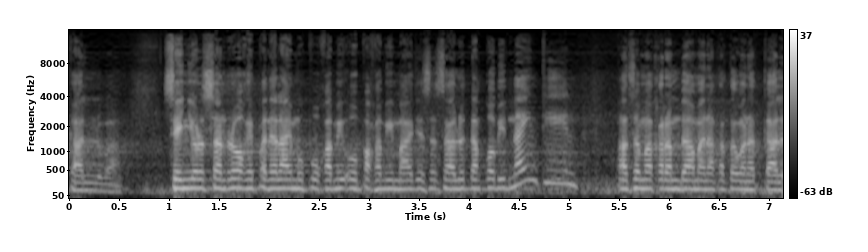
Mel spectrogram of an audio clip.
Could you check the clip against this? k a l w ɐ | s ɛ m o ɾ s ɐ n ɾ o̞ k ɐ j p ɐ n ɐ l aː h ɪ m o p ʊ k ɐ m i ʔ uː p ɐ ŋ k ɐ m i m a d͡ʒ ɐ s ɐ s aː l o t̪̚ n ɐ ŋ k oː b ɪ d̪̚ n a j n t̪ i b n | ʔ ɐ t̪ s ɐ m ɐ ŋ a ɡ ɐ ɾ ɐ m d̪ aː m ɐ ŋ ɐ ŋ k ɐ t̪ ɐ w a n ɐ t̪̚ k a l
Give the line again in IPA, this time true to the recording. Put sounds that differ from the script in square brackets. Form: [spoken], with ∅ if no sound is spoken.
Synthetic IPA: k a l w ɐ | s ɛ [ɲ] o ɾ s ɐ n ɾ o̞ k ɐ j p ɐ n ɐ l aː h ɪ m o p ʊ k ɐ m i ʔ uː p ɐ ŋ k ɐ m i m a d͡ʒ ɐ s ɐ s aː l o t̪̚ n ɐ ŋ k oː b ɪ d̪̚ n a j n t̪ i [∅] n | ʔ ɐ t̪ s ɐ m ɐ ŋ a [k] ɐ ɾ ɐ m d̪ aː m ɐ [n] ɐ ŋ k ɐ t̪ ɐ w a n ɐ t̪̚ k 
